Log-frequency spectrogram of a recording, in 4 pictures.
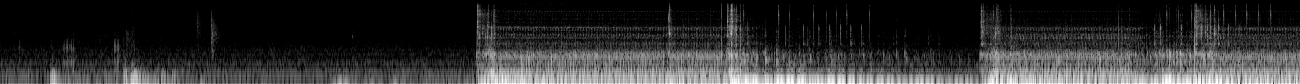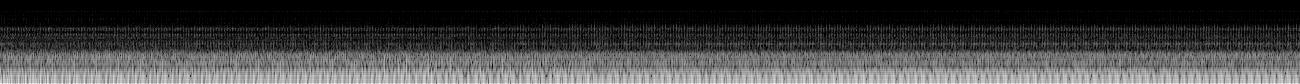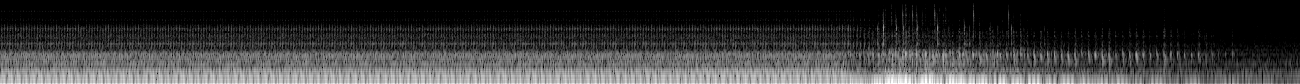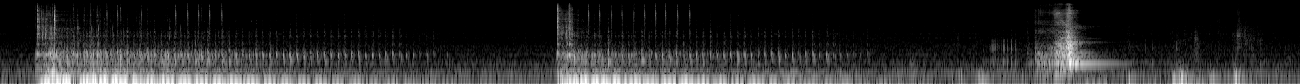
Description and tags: Old soviet fridge.
domestic, engine, fridge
